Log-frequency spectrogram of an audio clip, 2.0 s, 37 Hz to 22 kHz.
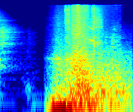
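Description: A clapperboard snap sound effect, one sharp clap that fades quickly, followed about 0.7 s later by a loud whoosh with a deep boom underneath, a transition effect leading into a logo.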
